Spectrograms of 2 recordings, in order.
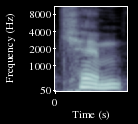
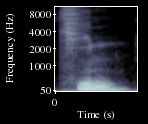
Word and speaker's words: Kim: Instead of Kim, it's Kim.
